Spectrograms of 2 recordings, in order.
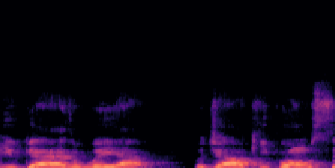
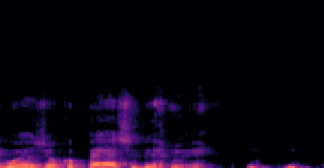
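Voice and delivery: amused, casual retelling ending in a laugh; laughing paraphrase; 7 semitones higher, slower than usual. Retold or imitated. Preacher paraphrasing Esdras to God, laughing. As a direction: toss off the prophet's plea with a chuckle. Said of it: "He's saying".

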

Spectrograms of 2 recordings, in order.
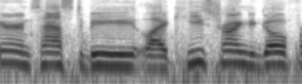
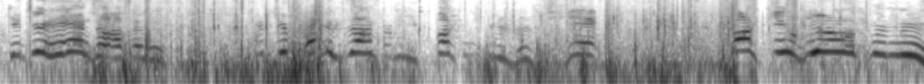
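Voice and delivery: high frantic shouting; panicked yelling; 6 semitones higher than usual. Real, not acted. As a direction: yell in real panic. Being grabbed by officers.

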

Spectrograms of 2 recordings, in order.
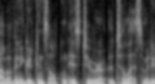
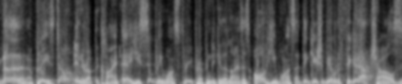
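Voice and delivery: higher, fast, pushy manager voice; pushy project manager; 6 semitones higher than usual. Acted. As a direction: brush off the expert, sped up. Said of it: "Great voice, by the way".

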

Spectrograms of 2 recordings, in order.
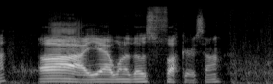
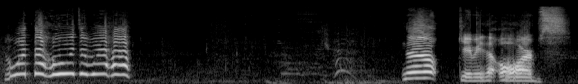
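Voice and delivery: high shrieks of real panic; panicked shrieking; 11 dB louder than usual. Real, not acted. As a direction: scream in sudden terror. Jump scare, streamer panics.

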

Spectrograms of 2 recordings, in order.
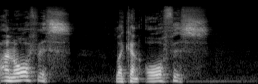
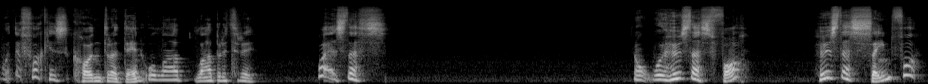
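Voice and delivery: rising, incredulous questions at a sign; mock bafflement; 8 semitones higher than usual. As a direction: act baffled by the sign, pitch climbing. Mock puzzlement at a shop sign.

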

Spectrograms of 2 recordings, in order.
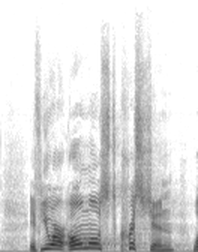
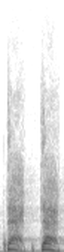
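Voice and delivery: soft, repeated call, lightly imitating a child; a hint of a kid calling in the night; little kid calling; 4 semitones lower, 8 dB quieter than usual. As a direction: quietly pester a sleeping Dad like a small child. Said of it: "your little kid says".

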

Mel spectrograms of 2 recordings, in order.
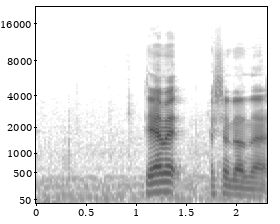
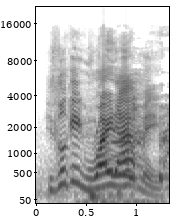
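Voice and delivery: panicked laugh; 11 semitones higher, 7 dB louder than usual. Real, not acted. Killer staring at hiding player.

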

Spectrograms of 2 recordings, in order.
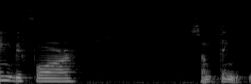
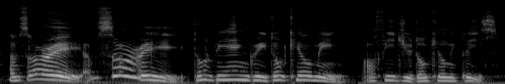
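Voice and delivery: high, louder half-laughing begging; high playful pleading to an angry tarantula; mock pleading; 7 semitones higher, 4 dB louder than usual. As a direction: beg the angry spider for mercy, playfully.

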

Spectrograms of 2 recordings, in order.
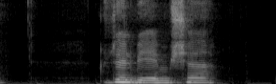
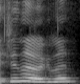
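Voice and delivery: higher, louder through laughter; laughing; 4 semitones higher, 5 dB louder than usual. Real, not acted. Laughing to viewers at the strange fridge. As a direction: still laughing as you point it out. Reacting to a silly room layout.

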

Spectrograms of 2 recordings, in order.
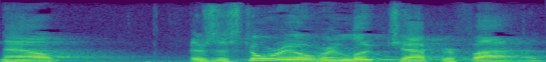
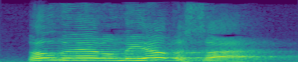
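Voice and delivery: higher and louder holler across the water; 9 semitones higher, 5 dB louder than usual. Retold or imitated. The Lord calling from the seashore to the fishermen, loud holler. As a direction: call out to the boat from the shore. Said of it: "he hollers out".

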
